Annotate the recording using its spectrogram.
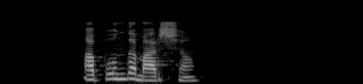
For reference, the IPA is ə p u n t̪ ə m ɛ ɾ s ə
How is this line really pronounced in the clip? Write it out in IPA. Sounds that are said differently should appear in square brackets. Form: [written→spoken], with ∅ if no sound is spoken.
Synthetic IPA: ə p u n [t̪→d̪] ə m [ɛ→a] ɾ [s→ʃ] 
